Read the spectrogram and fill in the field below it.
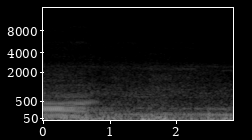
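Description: Royal Enfield Himalayan 450 motorcycle engine pulling hard at high revs with an aftermarket air filter fitted, a steady, loud, continuous drone throughout with no speech.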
